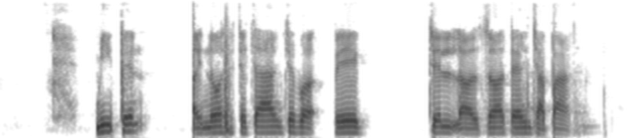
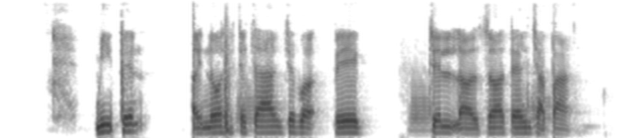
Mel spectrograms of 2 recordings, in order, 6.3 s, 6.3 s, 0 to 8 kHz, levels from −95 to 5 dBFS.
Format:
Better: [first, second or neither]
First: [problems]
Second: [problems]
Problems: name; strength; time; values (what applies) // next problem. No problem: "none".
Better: first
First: none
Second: noise reduction (classical method log-MMSE)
